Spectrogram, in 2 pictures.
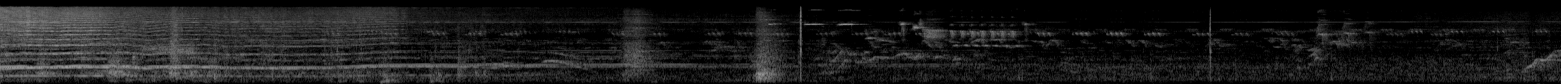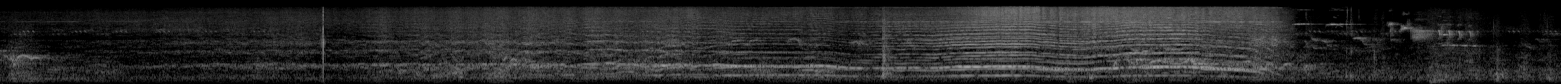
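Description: Small quadcopter's motors and propellers whining as it lifts off, the pitch wavering up and down with the throttle. The whine fades as the drone climbs away and grows loud again near the end as it comes back down to land.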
